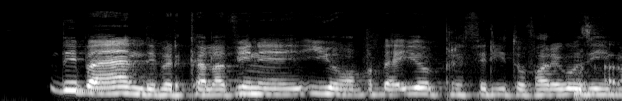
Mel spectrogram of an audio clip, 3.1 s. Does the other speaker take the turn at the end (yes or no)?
no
